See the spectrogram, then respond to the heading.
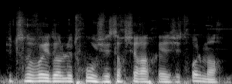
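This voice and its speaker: A man's voice: mid-range voice, rapid-fire, mellow, soft background music. A man doing casual gameplay commentary in an informal, slangy way, muttering to himself and chatting to his viewers. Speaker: gaming streamer.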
